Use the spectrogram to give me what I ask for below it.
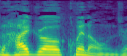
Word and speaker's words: hydroquinones: All right, so you want to talk about hydroquinones, right? – Hydroquinones. Is that how I yeah, that's how you say it.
